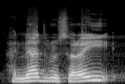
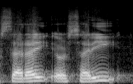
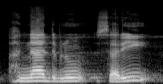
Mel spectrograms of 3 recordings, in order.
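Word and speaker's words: Hannad ibn al-Sari: Hannad ibn Saray, very important, or Sari, is correct pronunciation. Hannad ibn Sari, from the great A'imma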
